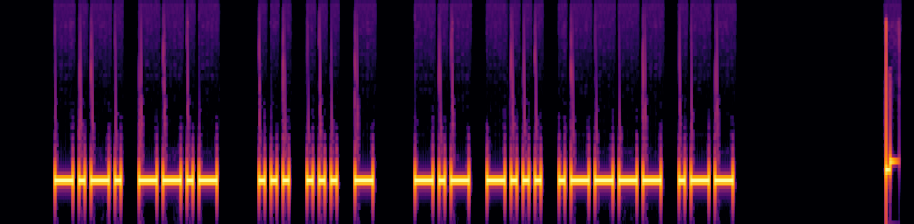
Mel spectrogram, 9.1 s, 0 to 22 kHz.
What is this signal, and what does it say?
Morse code, heard as a keyed tone, about 21 wpm, 700 Hz. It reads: CQ SST KB1W
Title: K1USN SST QSO Practice - 20wpm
